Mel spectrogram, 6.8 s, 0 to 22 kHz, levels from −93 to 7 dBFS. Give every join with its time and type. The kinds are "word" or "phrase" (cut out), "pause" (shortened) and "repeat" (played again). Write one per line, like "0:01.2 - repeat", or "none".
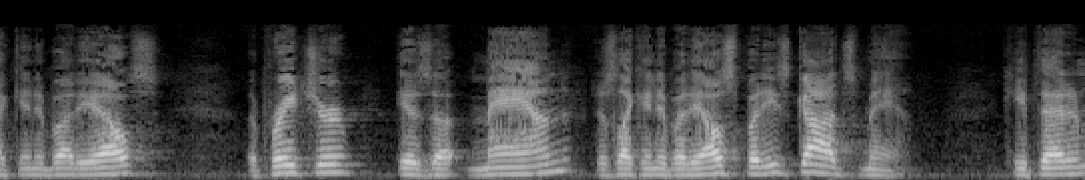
0:03.7 - pause

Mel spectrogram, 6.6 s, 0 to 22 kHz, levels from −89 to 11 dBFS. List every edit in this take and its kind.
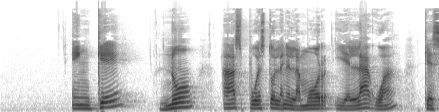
0:02.2 - pause
0:04.2 - word

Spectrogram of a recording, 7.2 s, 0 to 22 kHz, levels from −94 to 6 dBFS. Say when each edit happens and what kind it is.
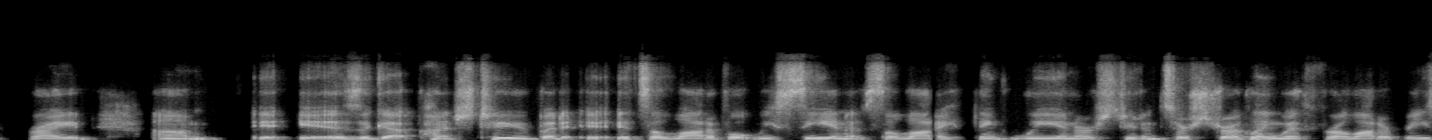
0:04.7 - phrase

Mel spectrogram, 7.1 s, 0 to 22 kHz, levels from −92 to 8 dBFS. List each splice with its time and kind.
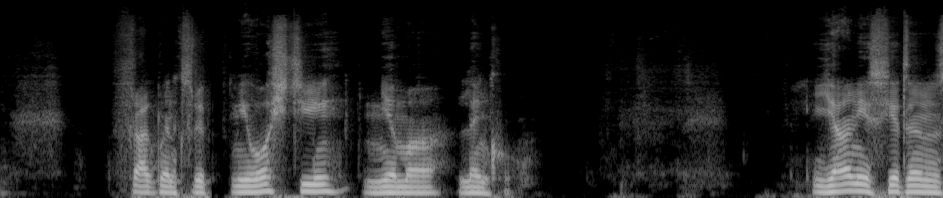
0:01.6 - word

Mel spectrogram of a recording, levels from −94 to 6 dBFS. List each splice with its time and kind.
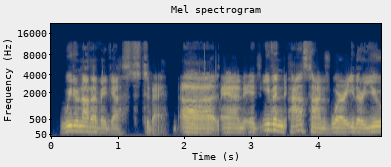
0:02.5 - word
0:03.1 - word
0:03.5 - phrase

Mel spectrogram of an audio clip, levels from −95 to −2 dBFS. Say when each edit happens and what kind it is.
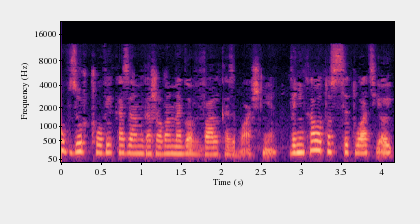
0:02.2 - word
0:02.8 - pause

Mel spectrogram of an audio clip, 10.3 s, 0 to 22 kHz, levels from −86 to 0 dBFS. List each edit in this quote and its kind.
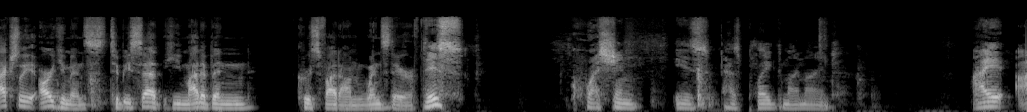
0:01.6 - word
0:04.2 - word

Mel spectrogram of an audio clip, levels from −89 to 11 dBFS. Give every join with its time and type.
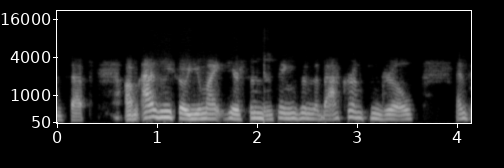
0:01.2 - word
0:02.1 - word

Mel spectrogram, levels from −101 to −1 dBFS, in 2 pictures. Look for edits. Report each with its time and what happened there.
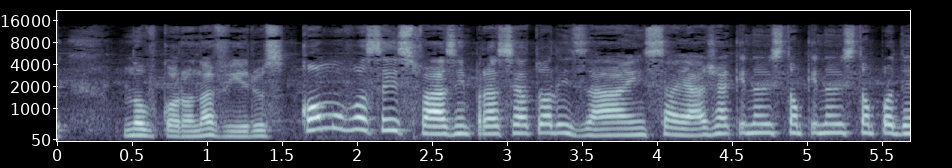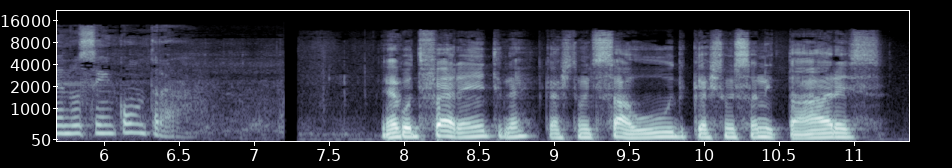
0:01.6 - pause
0:05.0 - repeat
0:08.0 - phrase
0:08.9 - pause

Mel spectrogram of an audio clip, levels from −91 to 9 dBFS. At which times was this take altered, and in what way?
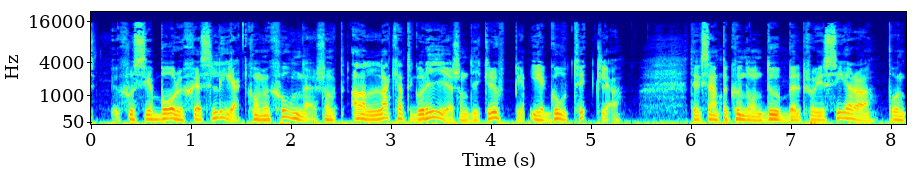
0:01.5 - word
0:02.4 - word
0:04.3 - word

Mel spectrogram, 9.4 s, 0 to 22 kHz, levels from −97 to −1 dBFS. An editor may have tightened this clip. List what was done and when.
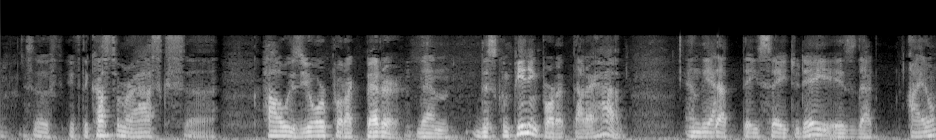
0:02.6 - word
0:07.1 - word

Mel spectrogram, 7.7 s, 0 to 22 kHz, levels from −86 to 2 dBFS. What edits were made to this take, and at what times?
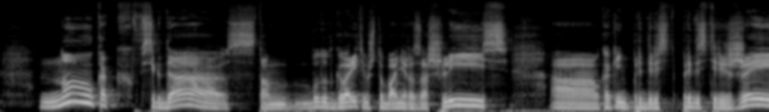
none

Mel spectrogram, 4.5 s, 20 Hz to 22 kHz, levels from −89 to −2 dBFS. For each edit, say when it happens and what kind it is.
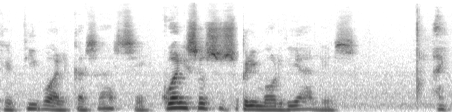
0:01.5 - pause
0:02.3 - word

